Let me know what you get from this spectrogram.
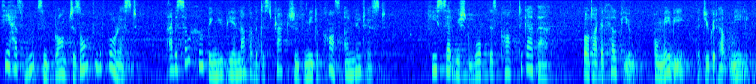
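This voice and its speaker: A woman's voice: lively intonation, moderate pace, warm tone, distant mic, exaggerated voice. An actress playing a world-weary, sardonic female fighter in a video game, with a dry and terse manner. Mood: dry, wry. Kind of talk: video game character dialogue. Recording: roomy echo, clear background rumble noise.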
